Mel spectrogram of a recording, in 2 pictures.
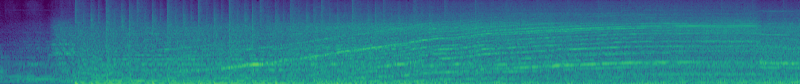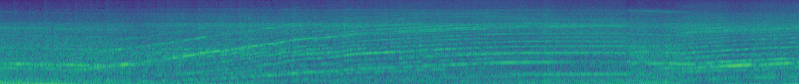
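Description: An electric bike running on a dyno gives off a loud, high motor whine that climbs steeply in pitch in long sweeps, drops back, then climbs again over a steady mechanical roar.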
